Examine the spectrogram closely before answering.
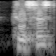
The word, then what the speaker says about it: consist: Consist of is what something is made of. It's a verb. And consist has two syllables, stresses on the second. Consist.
